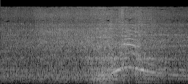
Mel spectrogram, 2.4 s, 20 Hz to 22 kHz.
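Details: Car never given an oil change, stopped and accelerating, code P0014: high-pitched whine rising and falling with revs over engine note, heard even at standstill; worn turbocharger bearings suspected.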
